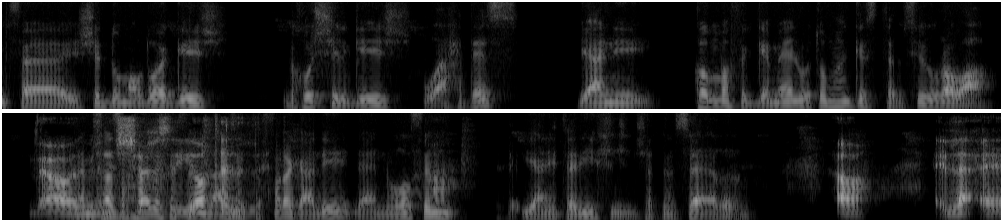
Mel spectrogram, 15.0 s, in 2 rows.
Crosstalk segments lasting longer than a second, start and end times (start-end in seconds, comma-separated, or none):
8.0-9.4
